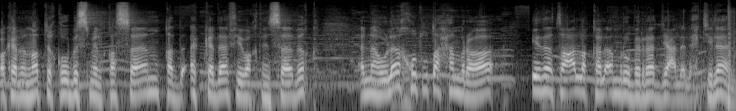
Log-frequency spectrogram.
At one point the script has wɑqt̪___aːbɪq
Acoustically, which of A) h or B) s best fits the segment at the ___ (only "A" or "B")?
B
